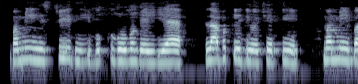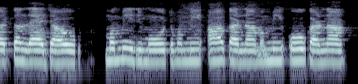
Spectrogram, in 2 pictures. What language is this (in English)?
Punjabi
